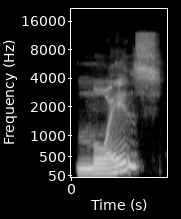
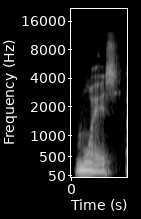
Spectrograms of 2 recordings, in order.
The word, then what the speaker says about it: muis: Pronounced moys, rhyming with boys, is Dutch, M-U-I-S, moys, and then pronounced more like miesh, M-E-E-S-H phonetically.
